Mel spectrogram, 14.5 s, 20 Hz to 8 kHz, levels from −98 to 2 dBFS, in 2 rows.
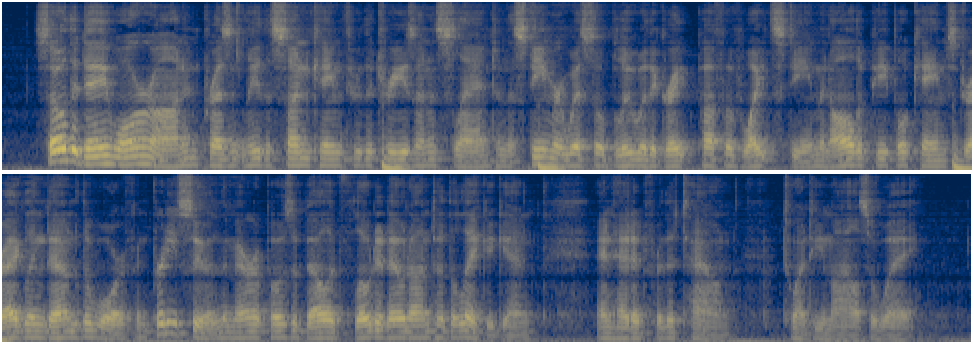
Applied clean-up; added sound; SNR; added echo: none; Bass drum; 4 dB; reverberation time 0.7 s.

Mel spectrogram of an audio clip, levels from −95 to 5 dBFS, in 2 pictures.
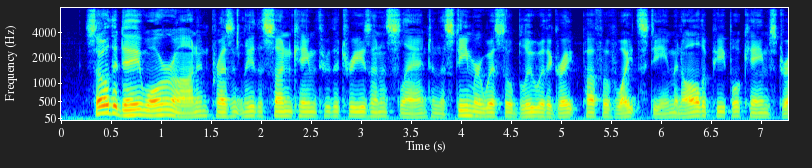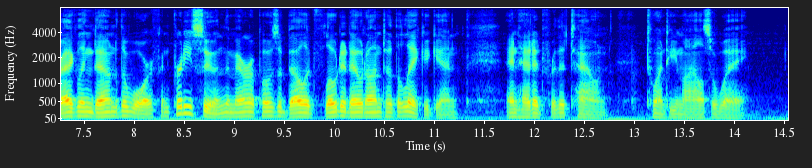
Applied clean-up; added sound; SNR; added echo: none; none; none; none.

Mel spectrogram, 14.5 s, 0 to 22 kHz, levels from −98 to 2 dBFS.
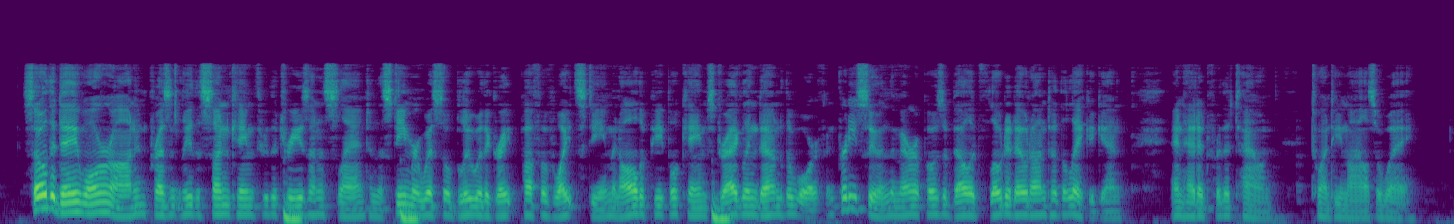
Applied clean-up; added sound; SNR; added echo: classical method WPE with log-MMSE.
